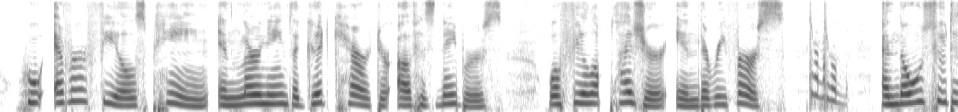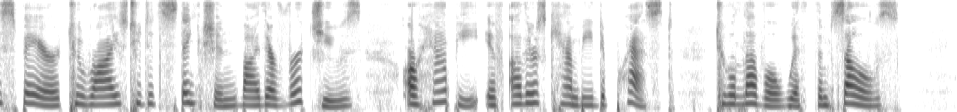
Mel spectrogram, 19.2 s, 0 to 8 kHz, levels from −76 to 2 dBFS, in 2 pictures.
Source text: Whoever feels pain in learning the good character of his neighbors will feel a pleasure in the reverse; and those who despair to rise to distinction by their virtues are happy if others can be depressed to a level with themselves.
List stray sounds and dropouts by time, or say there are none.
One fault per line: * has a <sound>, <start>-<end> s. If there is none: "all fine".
* has a chirp, 8.1-8.5 s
